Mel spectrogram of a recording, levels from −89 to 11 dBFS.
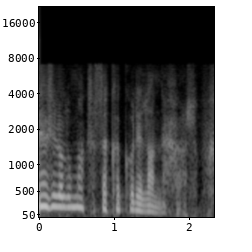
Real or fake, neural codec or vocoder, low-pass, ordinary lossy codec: fake; codec, 16 kHz, 0.7 kbps, FocalCodec; 7.2 kHz; none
